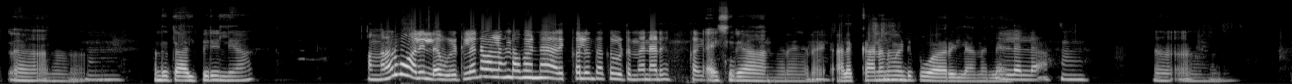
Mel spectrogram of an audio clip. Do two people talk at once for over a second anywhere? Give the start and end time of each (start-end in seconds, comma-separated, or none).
none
